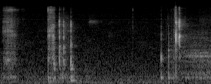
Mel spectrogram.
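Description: A few light, sharp metal clicks as flat-nose locking-ring pliers work the input shaft locking ring off a transfer case, at the start, around halfway and near the end.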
